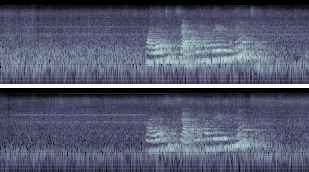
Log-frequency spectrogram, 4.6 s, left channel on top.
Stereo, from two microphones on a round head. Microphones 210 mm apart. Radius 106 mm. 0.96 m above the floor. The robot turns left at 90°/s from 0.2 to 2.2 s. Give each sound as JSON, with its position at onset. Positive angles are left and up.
{"t": 2.2, "sound": "a woman speaking", "side_deg": 20, "distance_m": 1.4}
